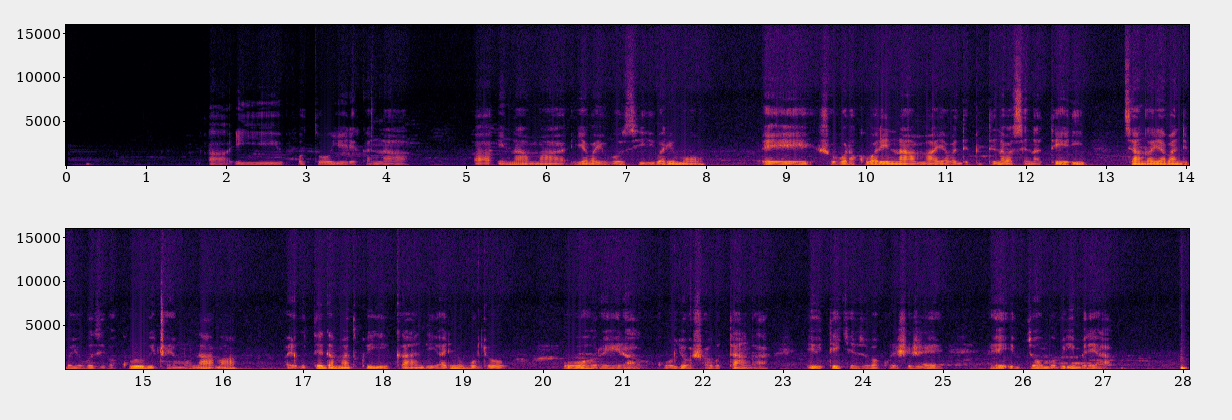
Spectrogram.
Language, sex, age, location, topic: Kinyarwanda, male, 18-24, Kigali, government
